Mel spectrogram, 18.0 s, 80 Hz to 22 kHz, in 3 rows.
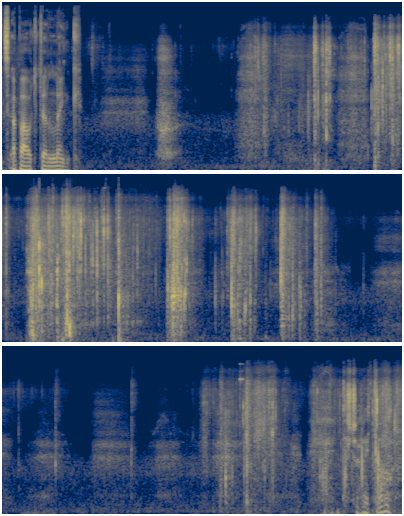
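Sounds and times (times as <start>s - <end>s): crunching over brittle ground: 3.7s - 11.1s, 15.0s - 18.0s.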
